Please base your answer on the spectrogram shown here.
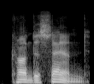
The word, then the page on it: condescend: American English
